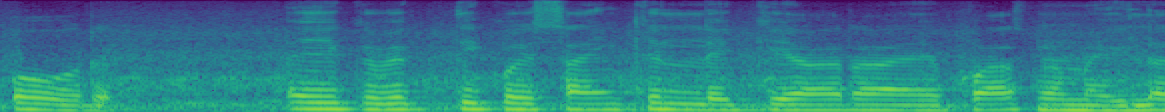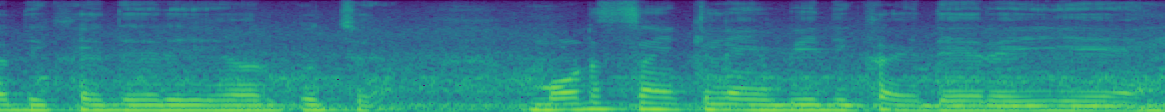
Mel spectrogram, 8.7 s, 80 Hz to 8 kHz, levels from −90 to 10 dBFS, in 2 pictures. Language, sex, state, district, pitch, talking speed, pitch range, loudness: Hindi, male, Rajasthan, Bikaner, 140 Hz, 165 wpm, 135-155 Hz, -13 LUFS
